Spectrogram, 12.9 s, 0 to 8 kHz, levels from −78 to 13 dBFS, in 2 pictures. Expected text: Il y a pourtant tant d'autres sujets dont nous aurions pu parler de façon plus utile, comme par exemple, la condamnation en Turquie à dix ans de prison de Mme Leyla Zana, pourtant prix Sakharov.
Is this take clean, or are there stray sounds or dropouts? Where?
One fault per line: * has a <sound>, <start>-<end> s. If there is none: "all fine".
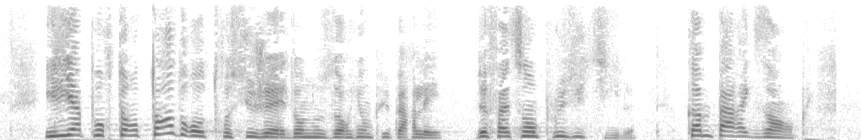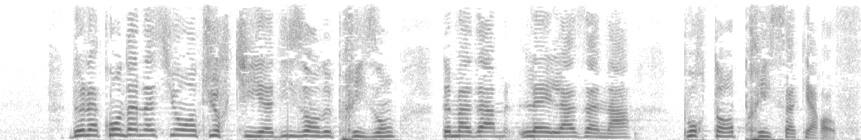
all fine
